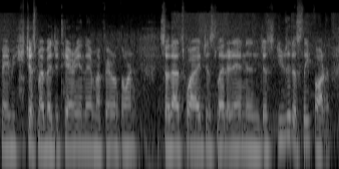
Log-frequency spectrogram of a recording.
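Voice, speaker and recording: A man with a non-native accent and fairly high pitch, speaking very fast amid noticeable background noise. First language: not English. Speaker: video game commentator. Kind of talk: gameplay commentary. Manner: halting; casual.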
